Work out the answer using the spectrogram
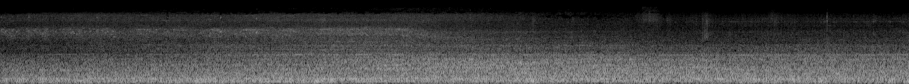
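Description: A Hitachi Class 800-series intercity train's carriages running past at speed: a steady rumble and rush of wheels on rail that grows a little louder in the first couple of seconds and then holds.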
